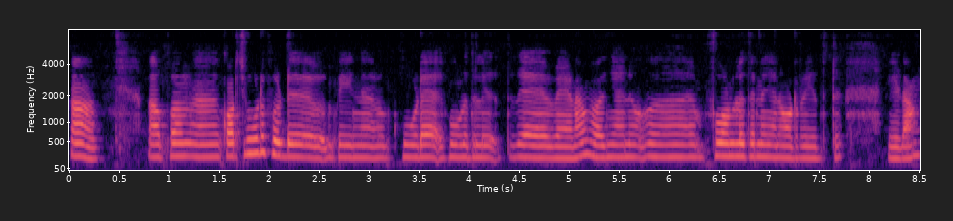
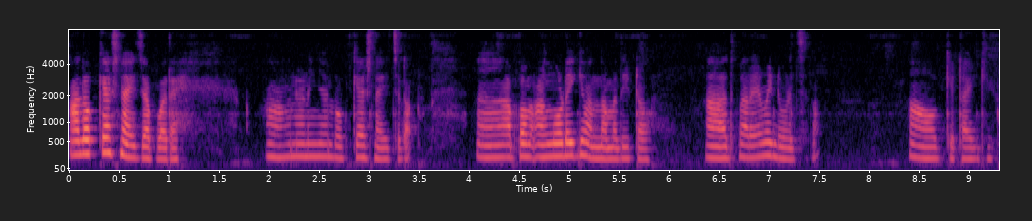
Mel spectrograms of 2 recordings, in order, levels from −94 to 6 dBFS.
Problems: low volume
